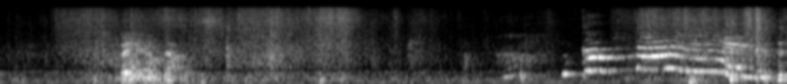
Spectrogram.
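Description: Wrapping paper rustles as a boy tears it open.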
